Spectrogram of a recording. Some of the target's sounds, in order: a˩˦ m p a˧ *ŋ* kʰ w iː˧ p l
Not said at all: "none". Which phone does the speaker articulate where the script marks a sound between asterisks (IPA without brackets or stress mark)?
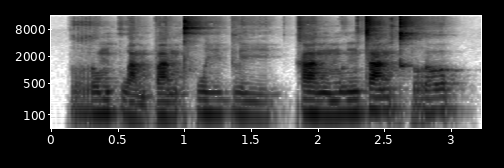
n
